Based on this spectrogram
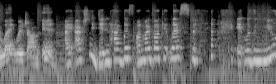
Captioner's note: laughs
